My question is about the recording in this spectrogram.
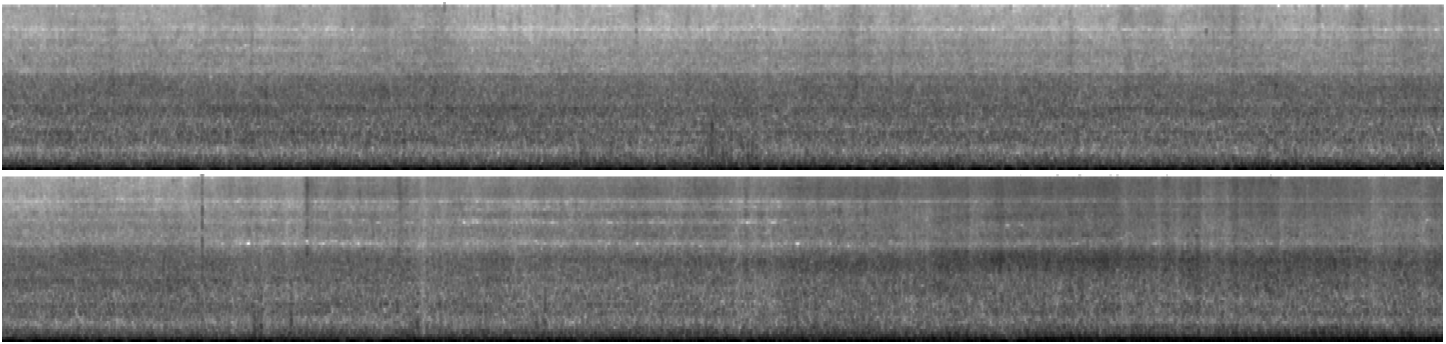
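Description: Wind buffeting the microphone over water rushing past and the steady low rumble of a small boat under way. The rumble grows louder in the last few seconds as another small harbour boat passes close by.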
